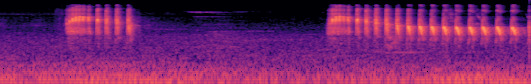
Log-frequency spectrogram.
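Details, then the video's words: Kapas tembak, or white-shouldered triller, recorded clearly as tutor material for magpie-robins: a short buzzy burst of high notes, a silent gap, then a long accelerating series of sharp repeated notes. "MASTERAN kapas tembak suara jernih dengan jeda"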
